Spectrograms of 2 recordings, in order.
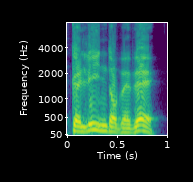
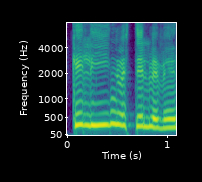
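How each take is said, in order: First: Put-on the wrong way to coo at a baby; untender delivery. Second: Put-on very high, tender baby-talk voice; sweet little voice. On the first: Teacher showing how not to talk to a baby, harsh untender voice. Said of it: "no le gri-, no le dices". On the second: Teacher showing tenderness to a baby, sweet high little voice. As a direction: coo in a tiny sweet high voice. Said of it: "le empiezas a hablar con una vocecita dulce, suave". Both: Shown as a demonstration.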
